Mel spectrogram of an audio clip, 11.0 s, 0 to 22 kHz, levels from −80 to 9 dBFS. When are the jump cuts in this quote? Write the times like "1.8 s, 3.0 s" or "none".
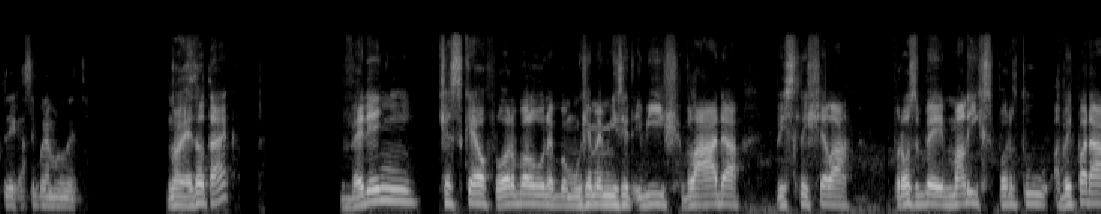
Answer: none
